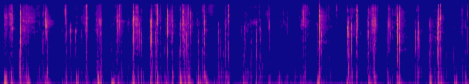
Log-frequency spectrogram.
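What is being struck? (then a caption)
Laminated foil-plastic sachet. Fingertips and nails crinkle and scratch a single flat, hand-sized aloe sheet-mask packet of laminated foil and plastic, held in both hands close to the mic. Dense, crackly tearing-like bursts reach up to bright, high frequencies, separated by short pauses. A steady low rumble sits underneath throughout.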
